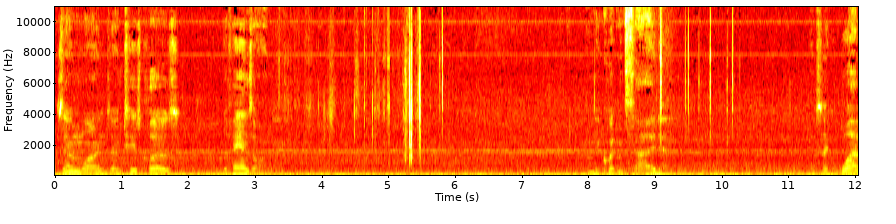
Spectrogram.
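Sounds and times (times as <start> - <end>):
blower fan humming: 0.0 - 12.0.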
